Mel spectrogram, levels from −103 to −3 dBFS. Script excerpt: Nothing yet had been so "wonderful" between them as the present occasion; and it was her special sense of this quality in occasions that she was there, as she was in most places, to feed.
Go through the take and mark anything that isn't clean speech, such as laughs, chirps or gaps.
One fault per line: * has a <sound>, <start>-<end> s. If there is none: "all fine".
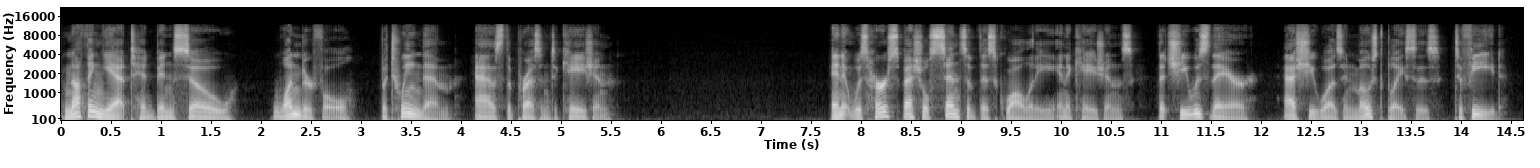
all fine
